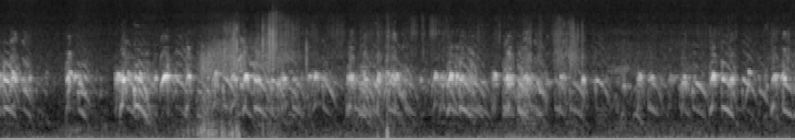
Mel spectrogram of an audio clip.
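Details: A flock of spotted sandgrouse (Pterocles senegallus) in southern Morocco chatters almost nonstop: many overlapping throaty, slurred notes dipping in pitch, with a few harsher bursts.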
